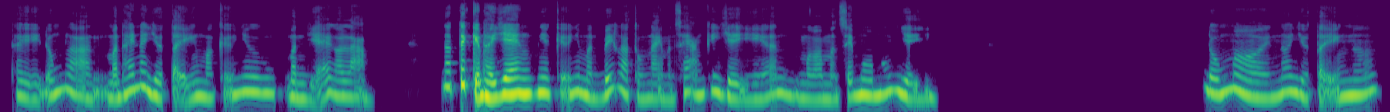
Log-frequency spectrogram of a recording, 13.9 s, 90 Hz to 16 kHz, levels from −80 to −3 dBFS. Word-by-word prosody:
Thì 180 -4 -6
đúng 220 +4 -3
là, 215 -6 -3
mình 180 -2 -3
thấy 235 +5 +1
nó 295 - -1
vừa 195 - +2
tiện, 175 +5 -3
mà, 180 - -4
kiểu 225 -2 -8
như, 225 0 0
mình 185 -2 -3
dễ, 170 +7 -6
gọi 195 -2 -3
là 185 0 -5 0.8
nó 295 0 0
tiết 325 -1 +6
kiệm 180 - +8
thời 180 -3 +8
gian 215 +1 +9
như, 225 -1 +5
kiểu 220 -1 -7
như, 230 +1 +2
mình 180 -4 -1
biết 235 +7 -1
là 235 -4 -2
tuần 170 -1 -8
này 170 - -6
mình 165 0 -10
sẽ 225 +7 -6
ăn 205 -3 -2
cái 235 0 -1
gì 170 -4 -4
ăn, 210 -1 -3
rồi 165 -1 -7
mình 170 0 -7
sẽ 185 +1 -7
mua 200 0 +3
món 225 +5 +1
gì. 190 -4 0 2.9
Đúng 230 -1 +1
rồi, 190 -8 0
nó 200 +5 -2
vừa 200 - -2
tiện 205 -3 -2
nữa. 210 +5 0
205 Hz, 200 wpm, -24 LUFS, 180-225 Hz, 2.9 s, gian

